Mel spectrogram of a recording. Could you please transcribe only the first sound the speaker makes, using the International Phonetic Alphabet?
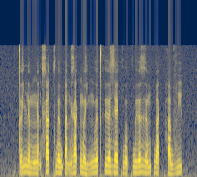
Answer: t̪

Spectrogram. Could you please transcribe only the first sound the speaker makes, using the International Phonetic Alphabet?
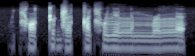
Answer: t͡ɕʰ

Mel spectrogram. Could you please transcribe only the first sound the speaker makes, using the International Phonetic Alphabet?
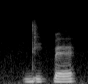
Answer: d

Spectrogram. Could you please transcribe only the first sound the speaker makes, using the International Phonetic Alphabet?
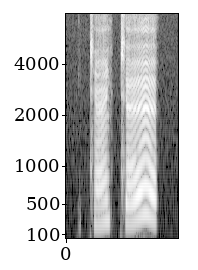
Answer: c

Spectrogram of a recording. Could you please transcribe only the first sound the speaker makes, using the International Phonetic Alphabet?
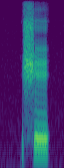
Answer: ʃ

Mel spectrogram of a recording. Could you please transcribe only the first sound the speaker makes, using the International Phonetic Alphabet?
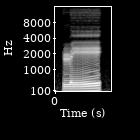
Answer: ɭ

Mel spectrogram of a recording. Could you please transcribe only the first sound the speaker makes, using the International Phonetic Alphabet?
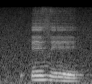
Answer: ʔ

